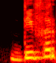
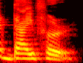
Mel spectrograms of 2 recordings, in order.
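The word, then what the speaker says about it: differ: क्या हो जाएगा डाइनर यह डिफर पढ़ेंगे या डाइफ बिल्कुल सही डिफर पढ़ेंगे इसको क्यों क्योंकि दो कॉन्सोनेंट डबल कंसोनेंट है और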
